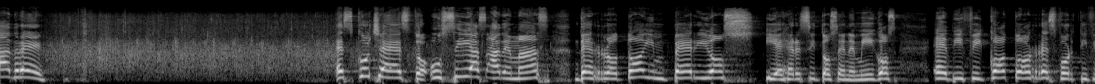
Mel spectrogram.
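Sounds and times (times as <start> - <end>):
applause: 0.0 - 4.2
speech: 0.1 - 0.7, 3.4 - 10.9.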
